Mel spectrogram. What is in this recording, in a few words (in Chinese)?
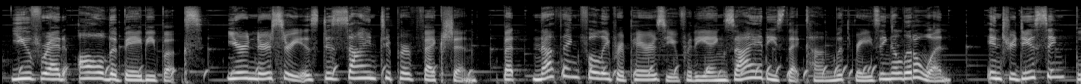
女美式英文广告婴儿用品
